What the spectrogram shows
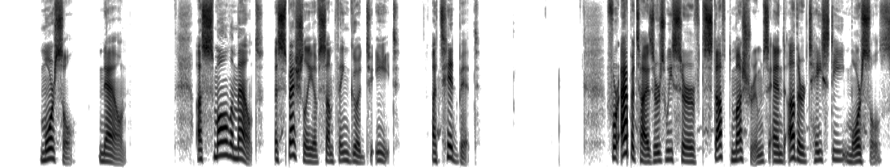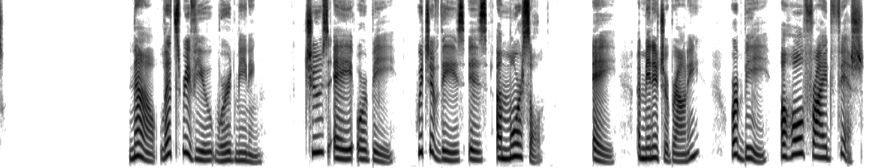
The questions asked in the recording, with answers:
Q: Choose A or B. Which of these is a morsel?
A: If you said A, you're right.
